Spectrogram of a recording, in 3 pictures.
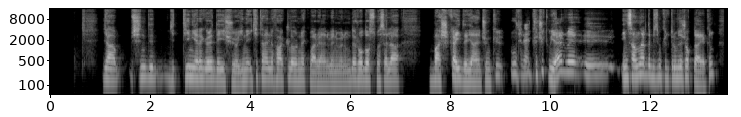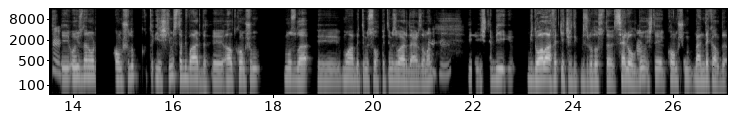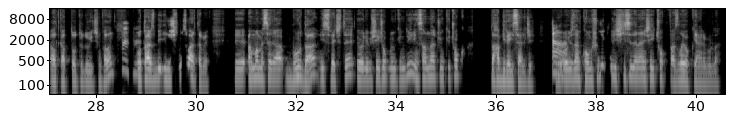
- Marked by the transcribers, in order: tapping
- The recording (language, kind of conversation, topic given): Turkish, podcast, Yeni bir semte taşınan biri, yeni komşularıyla ve mahalleyle en iyi nasıl kaynaşır?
